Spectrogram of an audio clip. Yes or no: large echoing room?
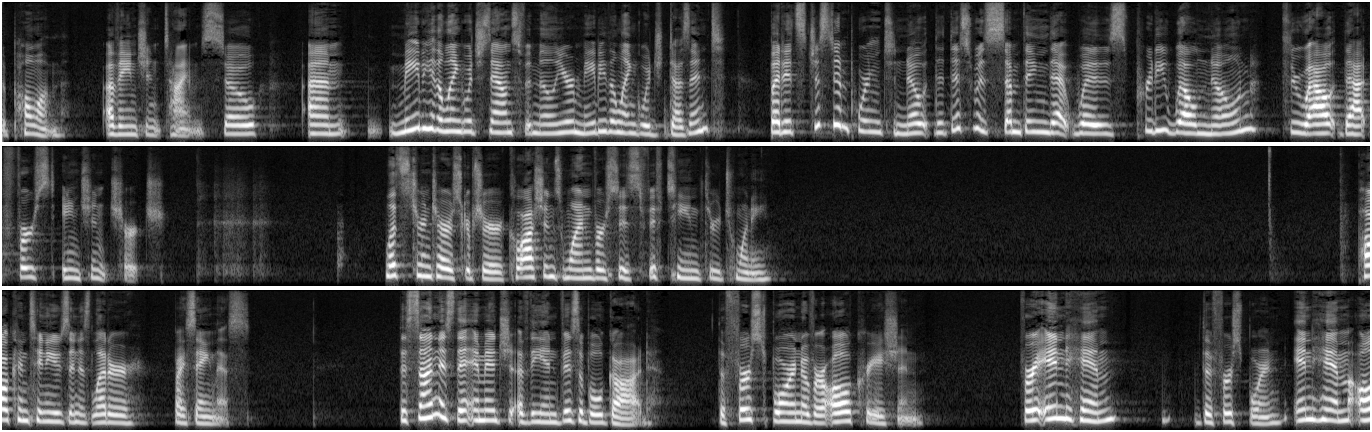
yes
